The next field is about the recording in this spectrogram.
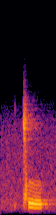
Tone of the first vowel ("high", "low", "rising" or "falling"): low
